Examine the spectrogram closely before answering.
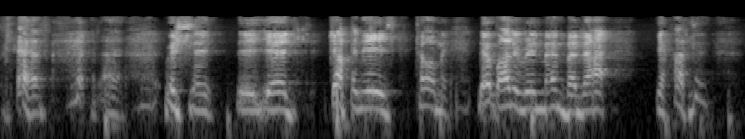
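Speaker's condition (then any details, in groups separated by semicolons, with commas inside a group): Clinically deaf; clinically deaf since school age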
